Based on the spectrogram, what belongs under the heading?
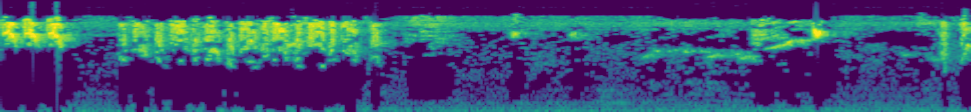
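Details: Female crimson sunbird lure call: a short, dense, high chattering burst followed by a few isolated sharp chips and a thin descending squeak.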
